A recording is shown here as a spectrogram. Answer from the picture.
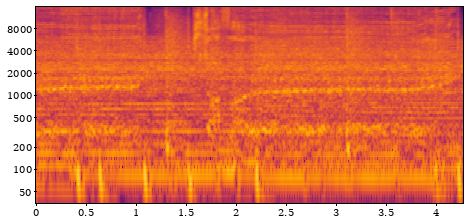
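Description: Instrumental passage of a death metal/crust song: heavily distorted guitars and bass over pounding drums. A high note twice slides up and then holds.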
